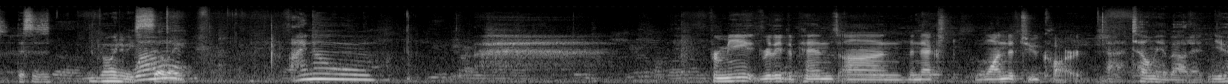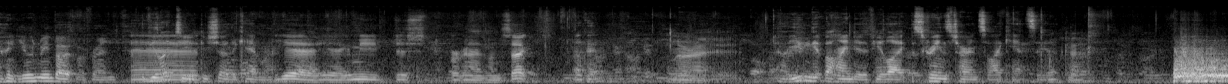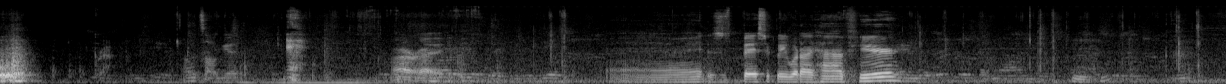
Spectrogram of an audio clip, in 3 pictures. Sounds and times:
Speech: 0:00.1 - 0:02.0, 0:06.0 - 0:23.9.

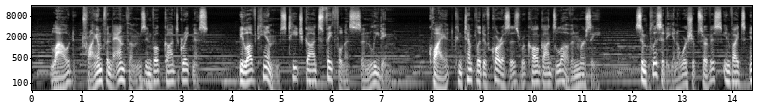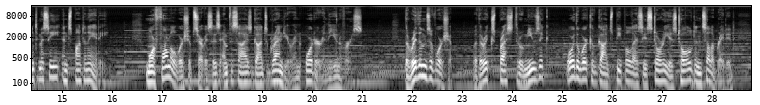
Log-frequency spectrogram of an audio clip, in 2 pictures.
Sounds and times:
Tender music: 0:00.0 - 0:28.7
Speech: 0:00.4 - 0:03.5, 0:04.1 - 0:07.2, 0:07.9 - 0:11.4, 0:12.1 - 0:15.9, 0:16.7 - 0:21.0, 0:21.8 - 0:28.4.

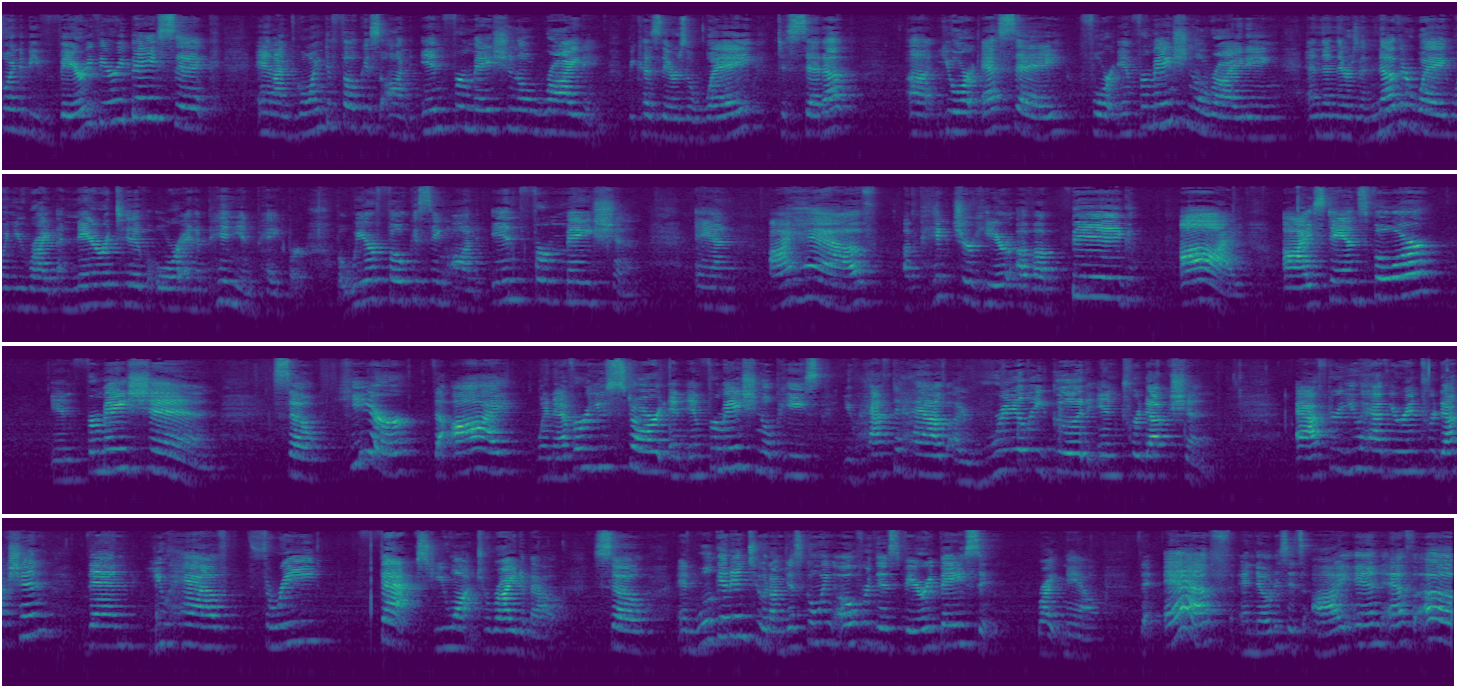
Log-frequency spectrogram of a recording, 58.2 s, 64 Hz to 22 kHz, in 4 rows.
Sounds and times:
Speech: 0:00.0 - 0:20.9, 0:21.5 - 0:29.0, 0:29.6 - 0:31.3, 0:31.9 - 0:41.2, 0:42.0 - 0:58.1.

